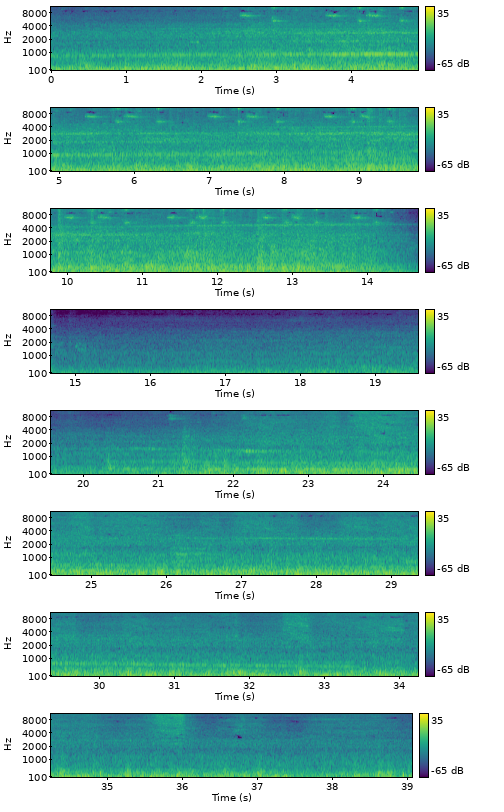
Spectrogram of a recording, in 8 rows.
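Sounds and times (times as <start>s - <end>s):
electric train arriving: 0.0s - 39.0s
train wheels squealing: 1.3s - 14.8s, 20.8s - 34.8s.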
